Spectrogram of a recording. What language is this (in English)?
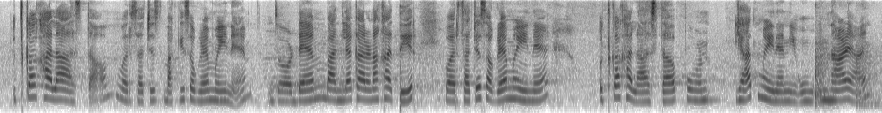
Konkani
